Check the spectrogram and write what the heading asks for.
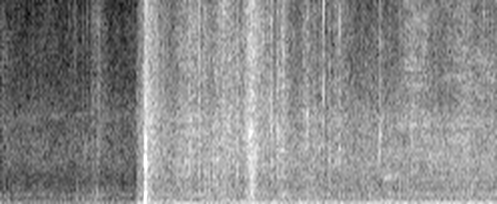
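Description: Fresh leaves rustling and crackling as roasted chicken is picked apart on them by hand, with scattered small clicks. A sharp knock comes about a second and a half in, and the background is louder after it.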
